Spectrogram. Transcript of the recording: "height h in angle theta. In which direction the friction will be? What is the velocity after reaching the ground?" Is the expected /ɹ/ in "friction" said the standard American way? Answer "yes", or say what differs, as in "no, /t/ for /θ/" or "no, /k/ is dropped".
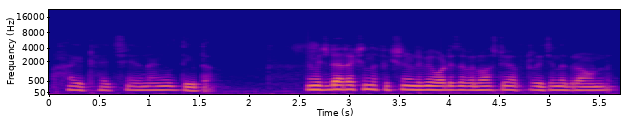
no, /ɹ/ is dropped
